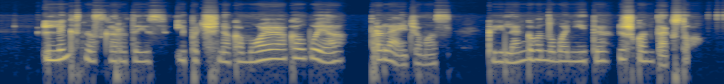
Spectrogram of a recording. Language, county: Lithuanian, Kaunas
